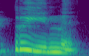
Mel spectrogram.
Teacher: இப்ப இற்று இன்னு அப்படின்னு சொல்லும்போது மேல்வாயை நாக்கின் நுனி நல்லா டச் பண்ணுது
